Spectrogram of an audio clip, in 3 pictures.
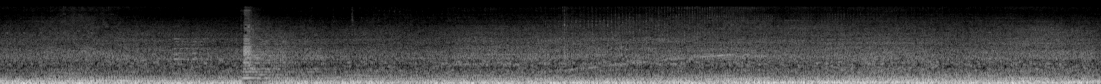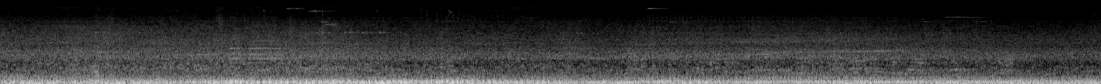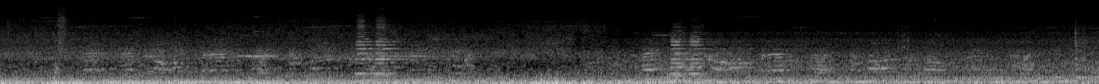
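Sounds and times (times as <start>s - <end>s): traffic driving past: 0.0s - 33.0s.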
